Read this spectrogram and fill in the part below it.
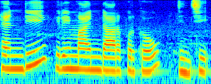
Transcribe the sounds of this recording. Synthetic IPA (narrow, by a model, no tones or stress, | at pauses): pʰendiɾimajndaɾpʰɯɾkʰɯw | dint͡ʃi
